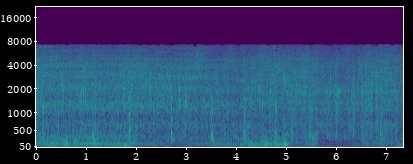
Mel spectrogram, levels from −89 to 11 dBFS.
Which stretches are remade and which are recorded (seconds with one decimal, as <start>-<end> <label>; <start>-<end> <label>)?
0.0-4.9 recorded; 4.9-6.7 remade; 6.7-7.4 recorded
